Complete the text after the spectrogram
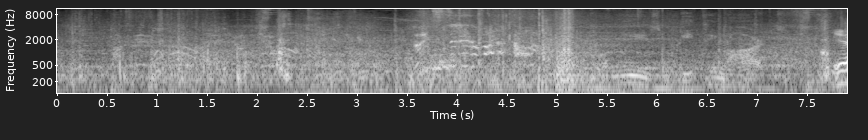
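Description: Magic blasts whoosh and crackle.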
